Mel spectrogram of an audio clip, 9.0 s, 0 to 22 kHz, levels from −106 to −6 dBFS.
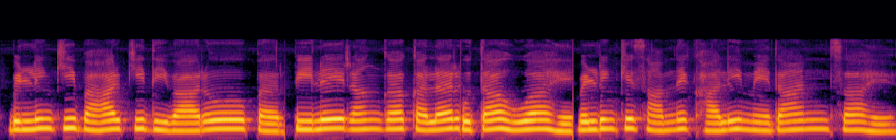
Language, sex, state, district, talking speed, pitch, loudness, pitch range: Hindi, female, Chhattisgarh, Balrampur, 125 wpm, 220 Hz, -22 LUFS, 205-235 Hz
